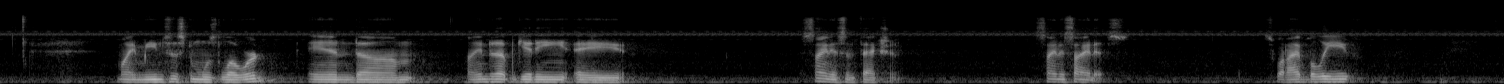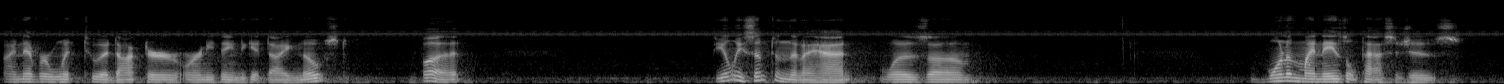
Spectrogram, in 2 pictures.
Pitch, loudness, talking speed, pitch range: 115 Hz, -27 LUFS, 90 wpm, 110-125 Hz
